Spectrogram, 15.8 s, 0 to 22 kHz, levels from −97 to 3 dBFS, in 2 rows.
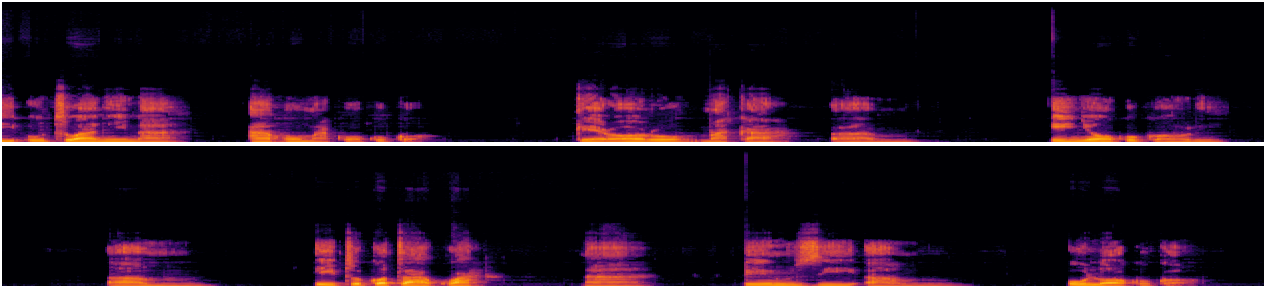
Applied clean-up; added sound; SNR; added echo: neural mask model DeepFilterNet 3.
